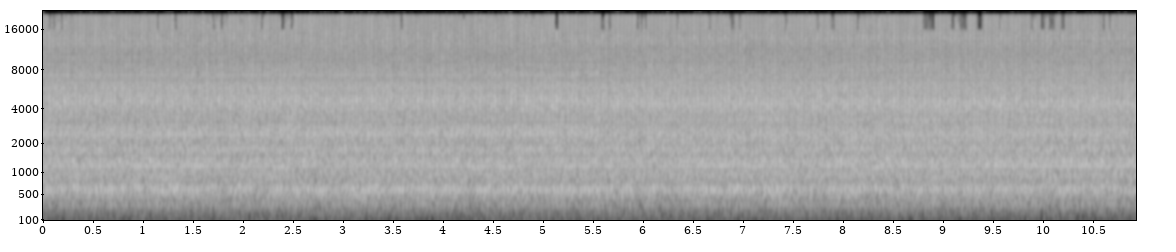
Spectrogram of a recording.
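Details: Skoda Fabia 1.4 16V 63 kW shaking at idle with no visible RPM change and normal consumption and power; uneven, stumbling idle with irregular exhaust chuff as one cylinder drops out. Misfire traced to a faulty cylinder 1 ignition coil, and replacing it fixed it.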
